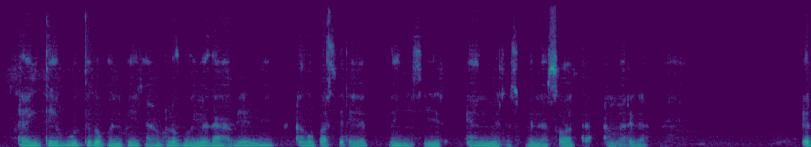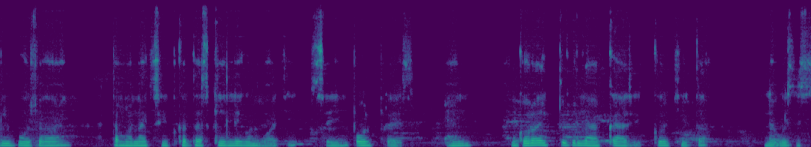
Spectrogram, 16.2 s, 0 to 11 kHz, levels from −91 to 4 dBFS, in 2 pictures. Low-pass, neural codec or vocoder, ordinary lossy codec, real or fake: none; vocoder, 22.05 kHz, 80 mel bands, HiFi-GAN; none; fake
